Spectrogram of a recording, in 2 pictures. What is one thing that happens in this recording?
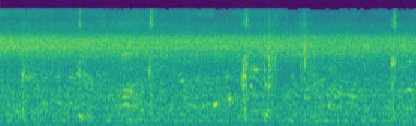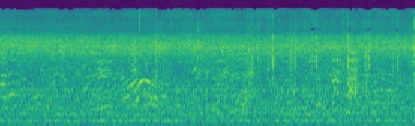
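A crowd of young fans calls out in the distance.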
